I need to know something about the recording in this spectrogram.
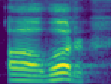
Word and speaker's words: hour: Start हो रहा है लेकिन इसमें जो हमारी साउंड आ रही है आवर, एच साइलेंट है इसमें।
